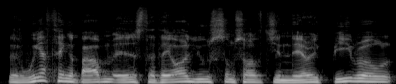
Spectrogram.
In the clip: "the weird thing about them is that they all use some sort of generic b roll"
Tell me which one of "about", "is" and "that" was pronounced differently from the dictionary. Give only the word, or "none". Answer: none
